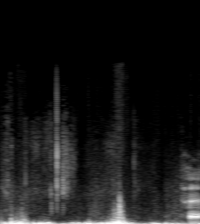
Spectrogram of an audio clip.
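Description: Wind buffeting the microphone, a steady low rumble, with a brief voice near the end.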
